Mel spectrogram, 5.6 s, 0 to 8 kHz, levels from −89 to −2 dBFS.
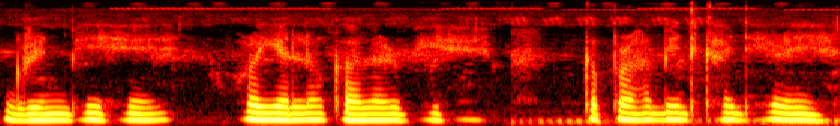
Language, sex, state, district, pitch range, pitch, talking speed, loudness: Hindi, female, Arunachal Pradesh, Lower Dibang Valley, 150-160 Hz, 155 Hz, 150 wpm, -16 LUFS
